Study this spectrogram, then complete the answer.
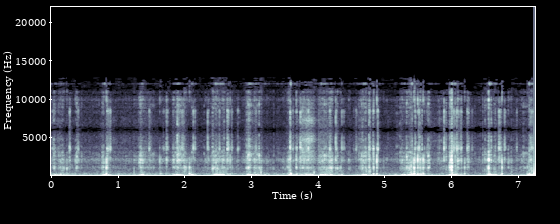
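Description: Footsteps crunch quickly through snow close by.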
